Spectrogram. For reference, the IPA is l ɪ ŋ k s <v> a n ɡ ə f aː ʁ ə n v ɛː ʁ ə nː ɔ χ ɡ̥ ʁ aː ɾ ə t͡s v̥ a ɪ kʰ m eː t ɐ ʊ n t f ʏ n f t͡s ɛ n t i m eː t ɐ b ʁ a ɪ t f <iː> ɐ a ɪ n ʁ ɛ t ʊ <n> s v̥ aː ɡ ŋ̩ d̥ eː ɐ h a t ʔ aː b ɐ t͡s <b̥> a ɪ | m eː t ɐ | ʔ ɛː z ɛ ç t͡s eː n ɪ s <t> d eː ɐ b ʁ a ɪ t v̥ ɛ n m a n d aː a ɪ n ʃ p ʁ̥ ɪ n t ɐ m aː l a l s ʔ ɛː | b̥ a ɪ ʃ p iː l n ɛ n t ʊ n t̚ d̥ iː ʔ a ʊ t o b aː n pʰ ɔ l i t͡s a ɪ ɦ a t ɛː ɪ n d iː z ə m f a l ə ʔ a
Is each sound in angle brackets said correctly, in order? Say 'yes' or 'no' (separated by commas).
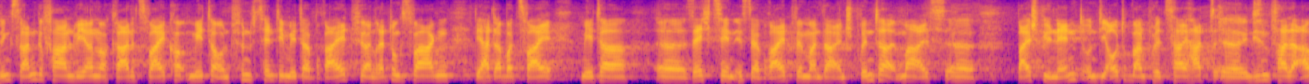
no, no, no, no, yes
